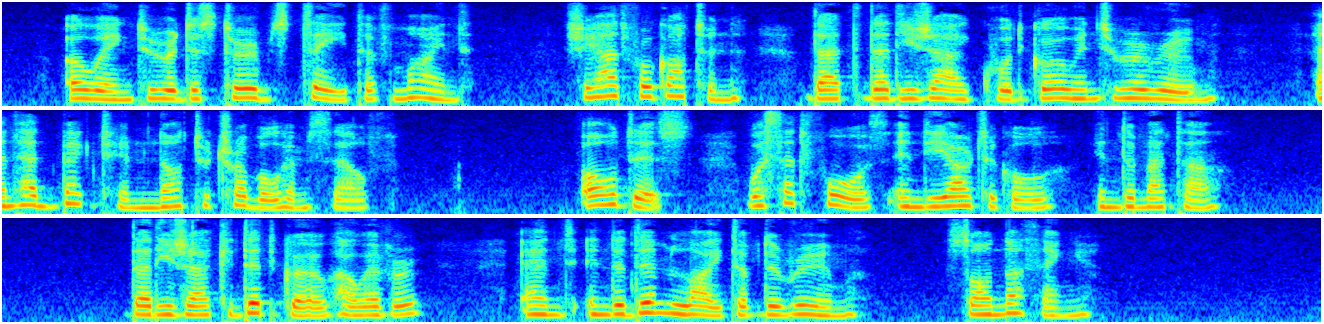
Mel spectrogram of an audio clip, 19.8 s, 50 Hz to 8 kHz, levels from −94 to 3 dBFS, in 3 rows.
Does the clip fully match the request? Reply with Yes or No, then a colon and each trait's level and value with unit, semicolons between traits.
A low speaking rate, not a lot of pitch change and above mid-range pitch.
No: average, 160 wpm; narrow, 2.2 semitones; high, 200 Hz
